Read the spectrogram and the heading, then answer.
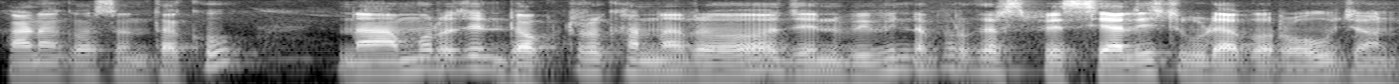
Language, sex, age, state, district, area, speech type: Odia, male, 30-45, Odisha, Nuapada, urban, spontaneous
